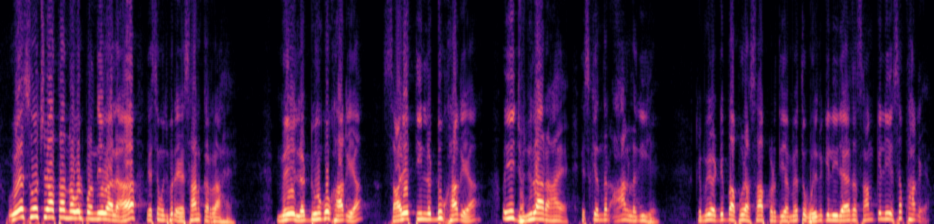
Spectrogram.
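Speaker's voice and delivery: normal talking voice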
